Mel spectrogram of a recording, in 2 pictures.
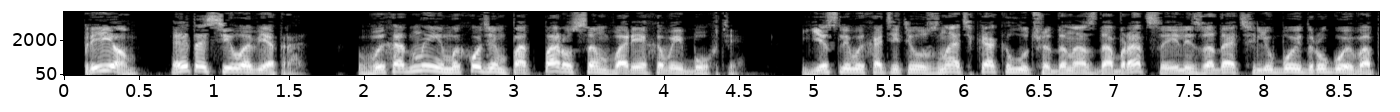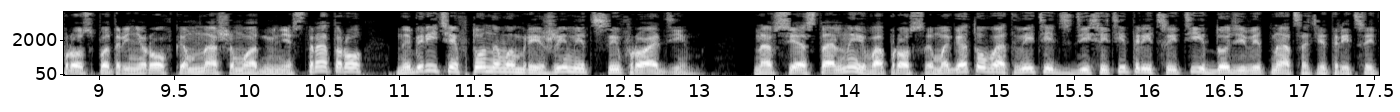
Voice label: IVR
